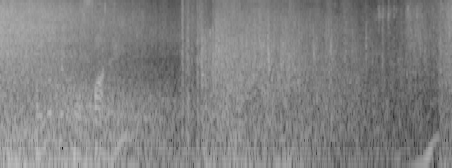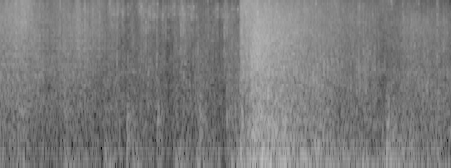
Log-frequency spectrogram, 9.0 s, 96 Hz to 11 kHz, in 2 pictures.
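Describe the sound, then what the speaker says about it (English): Barrels explode in Dark Souls 2 with deep booming bursts, a heavy blast early on and another loud one near the end, over a noisy game soundscape while someone talks. "by making him explode the barrels"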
